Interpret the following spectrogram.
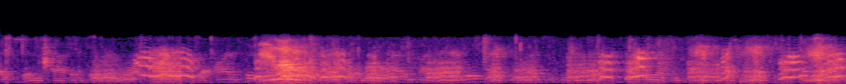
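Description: Young border collie puppies, not yet four weeks old, vocalising in a string of short pitched calls as they are handled and play with each other; the loudest call comes about three and a half seconds in.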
